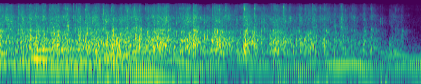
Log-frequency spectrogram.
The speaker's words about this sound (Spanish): Le damos un aplauso a nuestros amigos allí.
